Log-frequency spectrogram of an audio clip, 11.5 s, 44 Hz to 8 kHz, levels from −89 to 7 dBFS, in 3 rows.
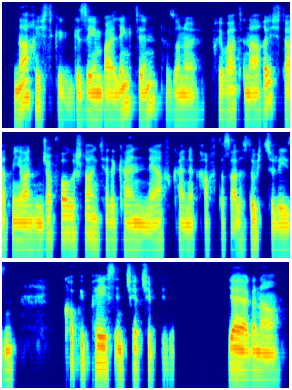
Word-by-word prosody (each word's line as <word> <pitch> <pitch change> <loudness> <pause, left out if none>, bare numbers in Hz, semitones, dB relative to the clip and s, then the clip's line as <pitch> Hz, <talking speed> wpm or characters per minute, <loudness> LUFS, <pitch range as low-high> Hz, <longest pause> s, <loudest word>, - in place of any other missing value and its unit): Nachricht 155 - +1
ge - - -7
gesehen 95 0 +1
bei 90 -1 +3
LinkedIn, 130 +4 -1
so 95 -2 -5
'ne 90 +1 -4
private 105 0 -2
Nachricht, 100 +11 +1
da 100 - +4
hat 100 - -6
mir 100 - -1
jemand 95 0 +2
'nen 95 - -1
Job 115 +4 -2
vorgeschlagen. 125 -1 +1
Ich - - -20
hatte 100 0 -3
keinen 95 -1 -1
Nerv, 95 +3 -2
keine 90 -2 -4
Kraft, - - -9
das - - -10
alles - - -1
durchzulesen, 100 0 -3 0.6
copy-paste 120 -1 +2
in 110 - 0
ChatGPT - - -5 0.7
ja, 115 -1 +9
ja, 105 -2 +10
genau. 95 -2 +2
100 Hz, 160 wpm, -25 LUFS, 95-115 Hz, 0.7 s, ja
